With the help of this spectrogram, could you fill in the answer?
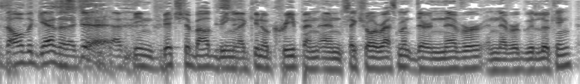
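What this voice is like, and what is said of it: French accent. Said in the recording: “You have a charming French accent.”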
